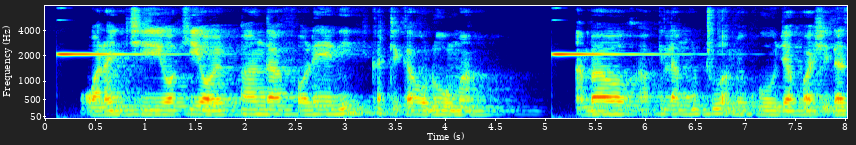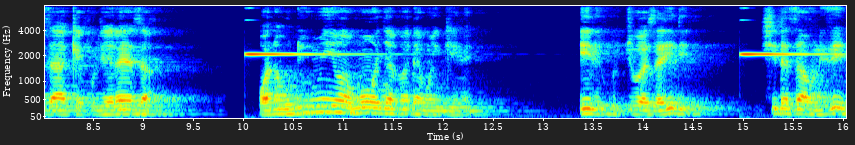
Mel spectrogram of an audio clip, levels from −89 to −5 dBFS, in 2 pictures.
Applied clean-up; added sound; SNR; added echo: none; Wind chime; 2 dB; reverberation time 0.9 s.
